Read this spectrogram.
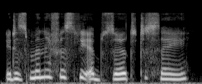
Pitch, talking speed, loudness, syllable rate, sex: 265 Hz, 180 wpm, -15 LUFS, 5.5 syllables/s, female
